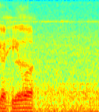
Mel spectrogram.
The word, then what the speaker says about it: Monongahela: I can't pronounce its name. Monongahela.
